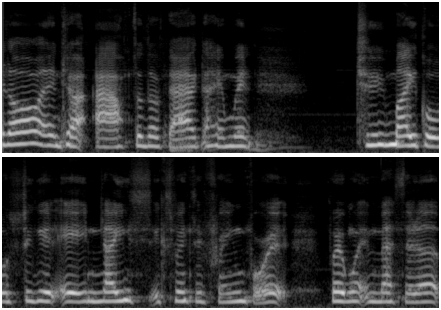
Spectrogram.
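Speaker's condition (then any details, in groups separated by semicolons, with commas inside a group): Cerebral palsy; present from birth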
